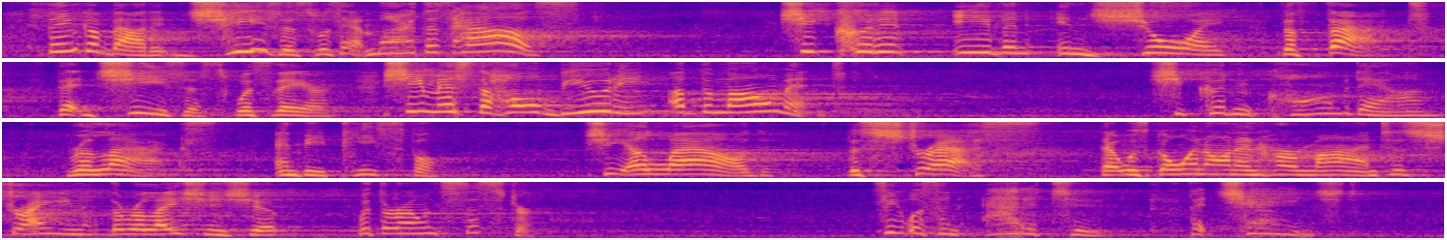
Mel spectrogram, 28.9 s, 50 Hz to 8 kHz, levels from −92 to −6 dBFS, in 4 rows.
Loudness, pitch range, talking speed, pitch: -23 LUFS, 220-315 Hz, 125 wpm, 250 Hz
